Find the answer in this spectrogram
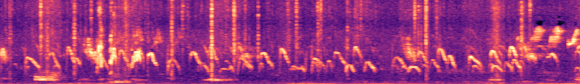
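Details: Repeated clear, high, falling chirps from several francolin chicks, evenly spaced in quick succession, over a low rumbling background and a few thuds.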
